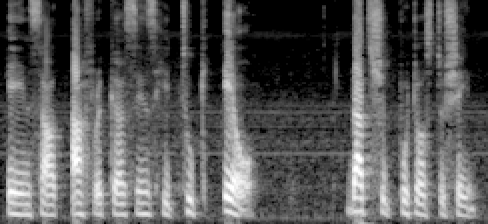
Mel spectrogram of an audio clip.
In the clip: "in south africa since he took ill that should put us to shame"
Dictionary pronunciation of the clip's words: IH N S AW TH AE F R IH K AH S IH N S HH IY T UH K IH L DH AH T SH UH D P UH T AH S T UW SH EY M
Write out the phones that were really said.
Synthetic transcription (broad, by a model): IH N S AW TH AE F R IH K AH S IH N S HH IY T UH K IH L DH AH T SH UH D P UH T AH S T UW SH EY M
